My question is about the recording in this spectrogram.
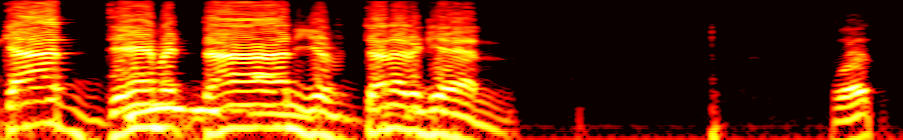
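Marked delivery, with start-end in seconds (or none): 0.0-2.6 louder, higher, slow mock cheer; hammed-up slow shout. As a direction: draw it out like a cheesy ad. Echoing the mock exclamation.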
